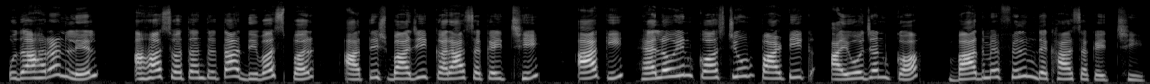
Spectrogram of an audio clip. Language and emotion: Maithili, neutral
